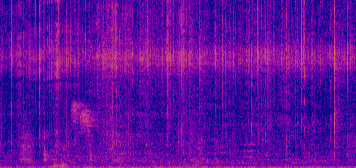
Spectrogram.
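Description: Faint sizzling of bánh chưng (sticky rice cakes) frying without oil in a nonstick pan, as fat from the filling seeps out into the pan, with a few light clicks of wooden chopsticks against the pan.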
